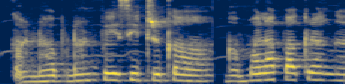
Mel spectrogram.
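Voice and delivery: ordinary delivery, nothing marked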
